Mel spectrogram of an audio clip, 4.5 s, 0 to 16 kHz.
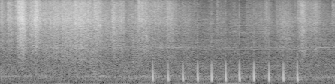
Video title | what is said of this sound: A Day in a French Family Bakery - 4AM Start - Breads, Pastries & Chocolates - Apprentices at Work 🇫🇷 | quand ça sonne creux, ça veut dire que c'est cuit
